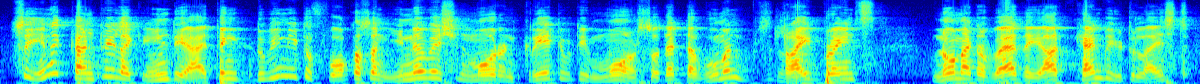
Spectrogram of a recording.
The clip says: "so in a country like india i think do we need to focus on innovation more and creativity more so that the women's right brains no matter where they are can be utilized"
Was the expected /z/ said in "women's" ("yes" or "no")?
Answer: no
